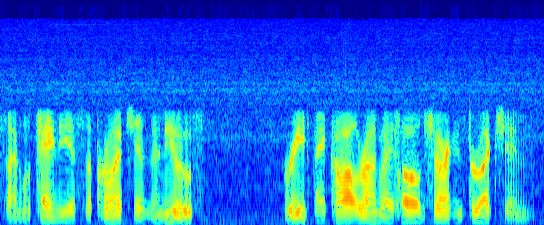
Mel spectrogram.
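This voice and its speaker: A man reading an airport weather broadcast over an aircraft radio, in a flat, measured delivery of codes and numbers. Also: deep voice, dry recording. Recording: tinny radio transmission.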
